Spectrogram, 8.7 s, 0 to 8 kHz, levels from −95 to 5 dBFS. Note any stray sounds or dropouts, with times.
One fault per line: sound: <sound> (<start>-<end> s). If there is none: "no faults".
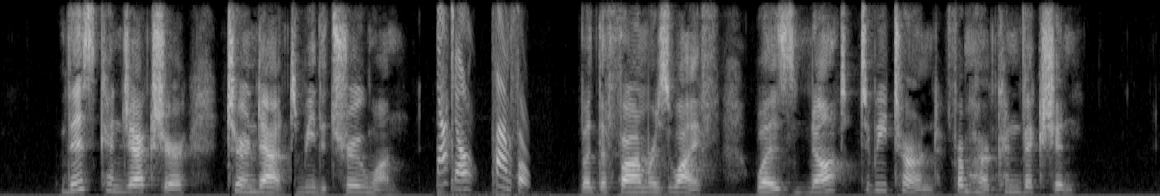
sound: chirp (3.3-4.0 s)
